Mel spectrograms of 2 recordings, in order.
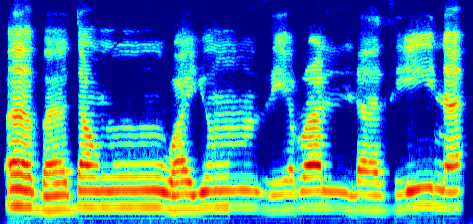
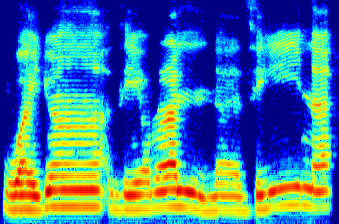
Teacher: دلته چې درېدلي یو د واو شد نه وایو واو په یوه زور وایو وينذر الذين دغه نون به ساکن دی ذال په پسې دی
